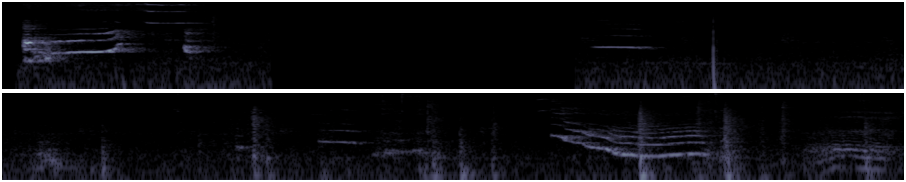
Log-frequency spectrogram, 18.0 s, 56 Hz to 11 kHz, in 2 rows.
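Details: A 6-month-old beagle puppy wearing a cone after sterilisation surgery, which the owner thinks has left him resentful, whines and yodels in wavering, rising and falling howls, with a quiet gap early on.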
